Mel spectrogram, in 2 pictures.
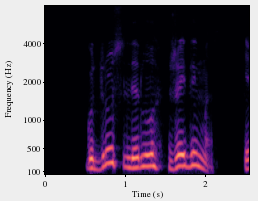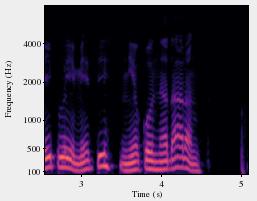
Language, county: Lithuanian, Telšiai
